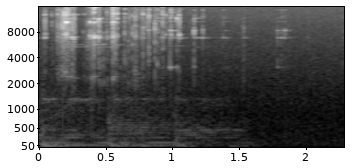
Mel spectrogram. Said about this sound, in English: He refused to stop there and was thankful he didn't lose his keys in the forest as he desperately tried to unlock his door.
